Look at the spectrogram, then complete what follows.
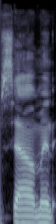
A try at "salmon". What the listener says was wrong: Did you just pronounce the L in salmon? That L is silent. We say salmonella, but we don't say salmon.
